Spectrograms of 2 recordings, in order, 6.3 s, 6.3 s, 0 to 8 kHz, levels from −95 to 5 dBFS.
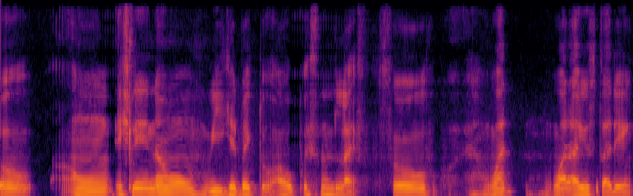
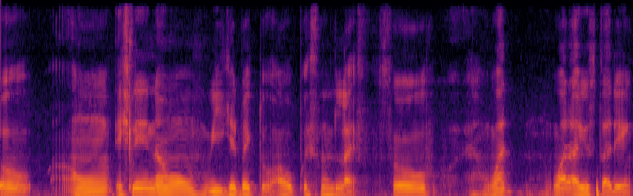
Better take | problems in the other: second | noise reduction (neural mask model Resemble Enhance denoiser)

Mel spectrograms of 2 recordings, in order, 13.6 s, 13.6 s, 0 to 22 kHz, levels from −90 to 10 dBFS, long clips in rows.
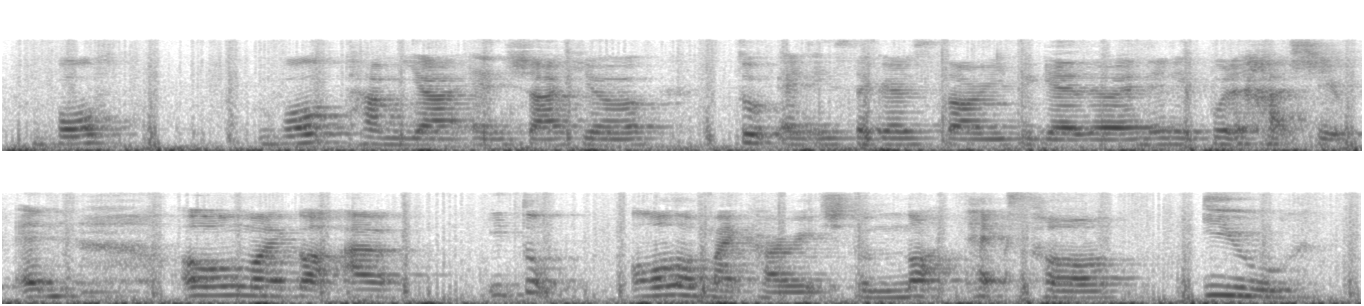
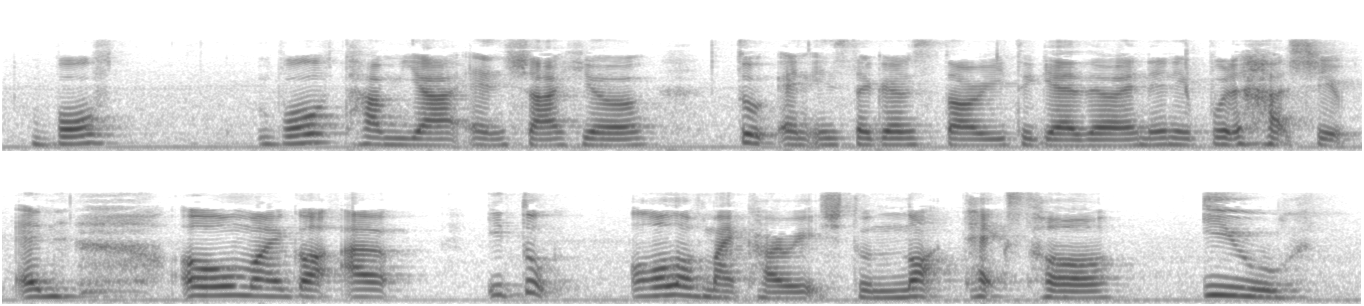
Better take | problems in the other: second | background sound (Run); as loud as the speech // room echo; dies away in 0.5 s

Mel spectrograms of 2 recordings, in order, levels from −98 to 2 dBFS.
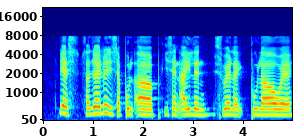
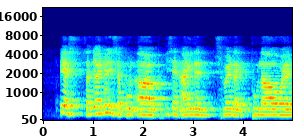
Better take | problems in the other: first | room echo; dies away in 0.9 s

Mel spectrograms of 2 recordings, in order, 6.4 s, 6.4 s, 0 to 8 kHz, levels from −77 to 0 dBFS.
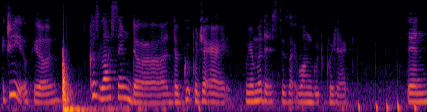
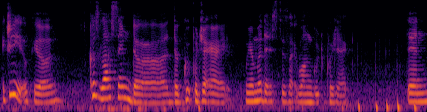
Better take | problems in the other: second | background sound (Knock); 5 dB above the speech

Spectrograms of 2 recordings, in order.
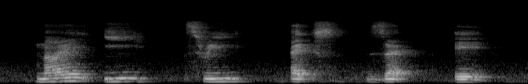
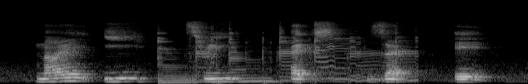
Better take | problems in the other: first | background sound (Electric guitar); 11 dB below the speech

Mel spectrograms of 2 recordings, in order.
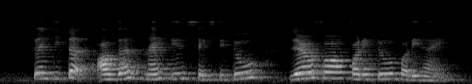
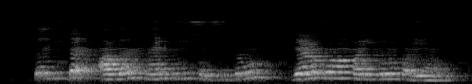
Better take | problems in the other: first | noise reduction (neural separator model SepFormer DNS4)

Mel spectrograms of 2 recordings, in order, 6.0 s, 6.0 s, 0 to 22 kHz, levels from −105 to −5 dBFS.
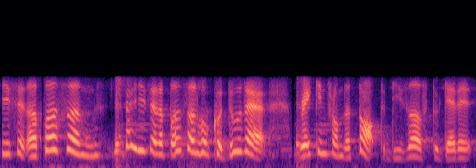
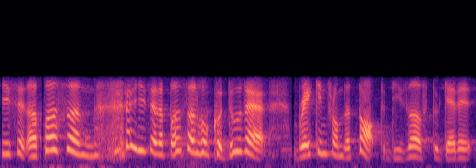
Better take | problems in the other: second | noise reduction (neural separator model SepFormer DNS4)

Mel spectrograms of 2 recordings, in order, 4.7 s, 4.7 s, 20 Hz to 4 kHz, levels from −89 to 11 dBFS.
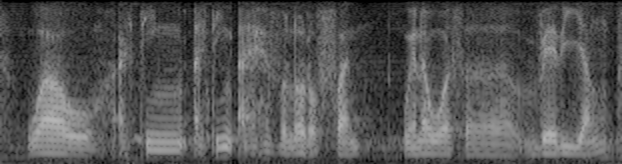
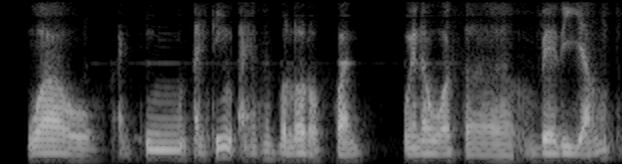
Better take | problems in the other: first | noise reduction (neural mask model DeepFilterNet 3)

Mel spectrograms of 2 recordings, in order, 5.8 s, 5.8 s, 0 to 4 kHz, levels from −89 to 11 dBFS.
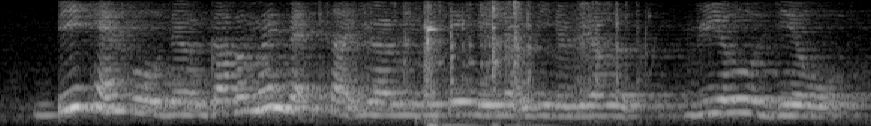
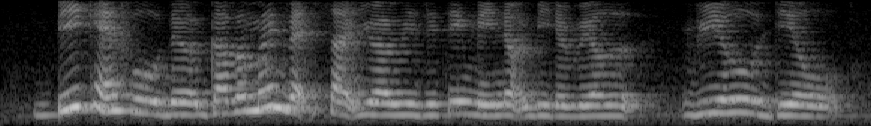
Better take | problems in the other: second | background sound (Dishes, pots, and pans); 12 dB below the speech // room echo; dies away in 2.3 s

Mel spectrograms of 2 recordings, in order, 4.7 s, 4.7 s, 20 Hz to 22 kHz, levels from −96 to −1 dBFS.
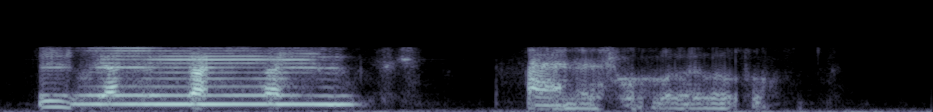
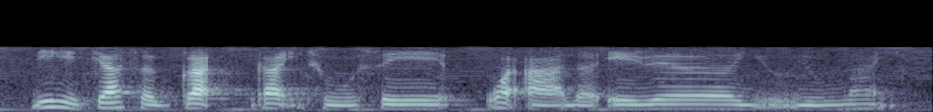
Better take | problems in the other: second | noise reduction (neural diffusion model UNIVERSE++)

